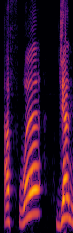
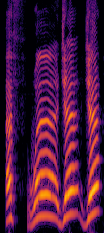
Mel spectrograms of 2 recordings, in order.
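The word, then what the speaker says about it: أَفْوَاجًا: And you drop the noon at the end. The noon in pronunciation. Afwajan. You don't say that, okay? So you don't read the tanween. What do you say? Afwaja, ja.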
